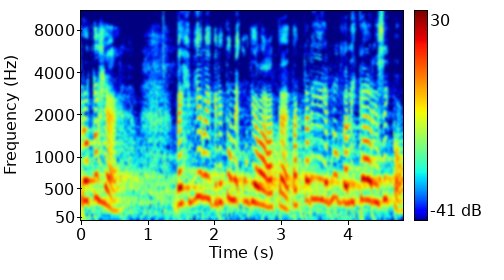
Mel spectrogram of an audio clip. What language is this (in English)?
Czech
